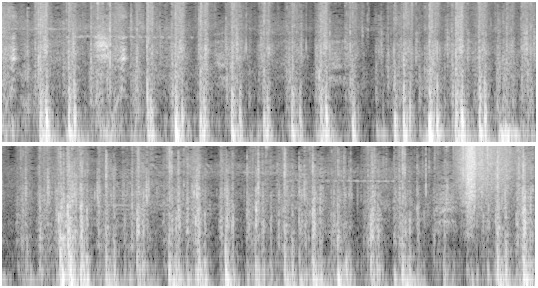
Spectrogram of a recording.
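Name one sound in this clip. Footsteps thud quickly and steadily on dirt and rock.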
